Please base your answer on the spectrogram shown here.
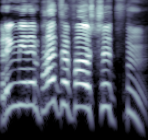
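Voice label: voice german infantry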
